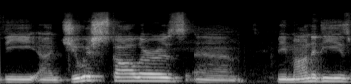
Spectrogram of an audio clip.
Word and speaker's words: Maimonides: uh jewish scholars um maimonides which i've been pronouncing as maymanites this whole time they all agree that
